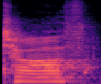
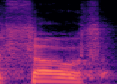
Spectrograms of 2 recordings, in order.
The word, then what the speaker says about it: Thoth: His name is usually pronounced Thoth or Thoth, but both are translations of the more accurate Tehuti or Jehuti.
